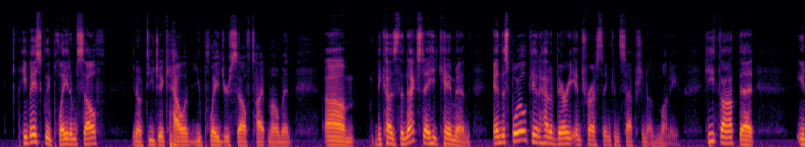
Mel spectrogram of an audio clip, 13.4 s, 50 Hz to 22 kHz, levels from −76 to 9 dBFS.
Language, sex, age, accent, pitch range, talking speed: English, male, 20-39, American, 100-145 Hz, 160 wpm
